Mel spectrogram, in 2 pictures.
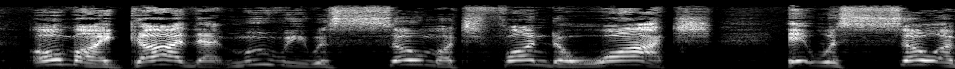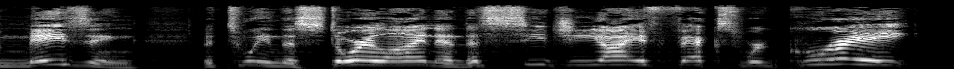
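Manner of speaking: mock-gushing, sarcastic fake enthusiasm, high-pitched. Praising a movie before admitting it was garbage: sarcastic fake enthusiasm. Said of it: "I'm being very sarcastic".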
